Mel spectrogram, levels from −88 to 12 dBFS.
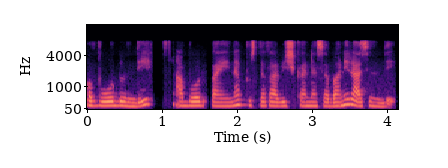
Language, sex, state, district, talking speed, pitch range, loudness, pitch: Telugu, female, Telangana, Hyderabad, 145 wpm, 170-190 Hz, -16 LUFS, 175 Hz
